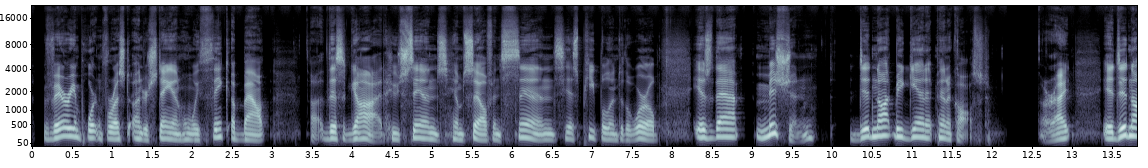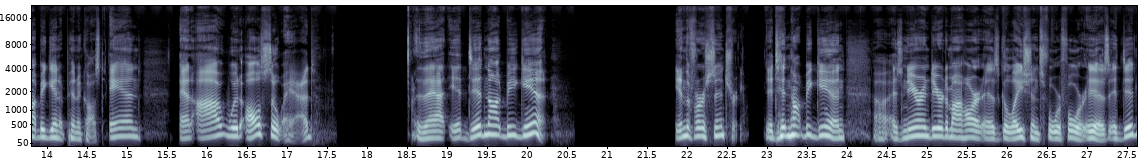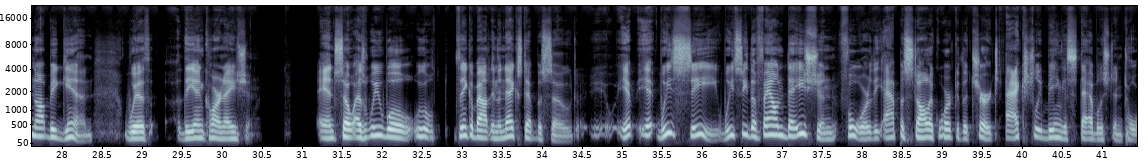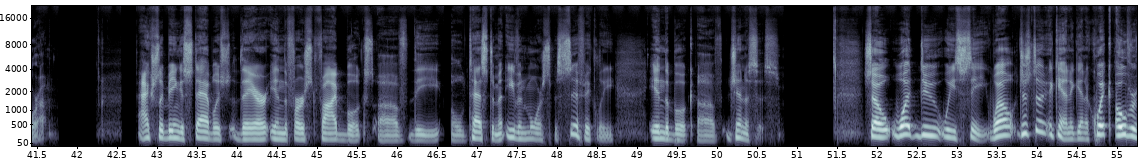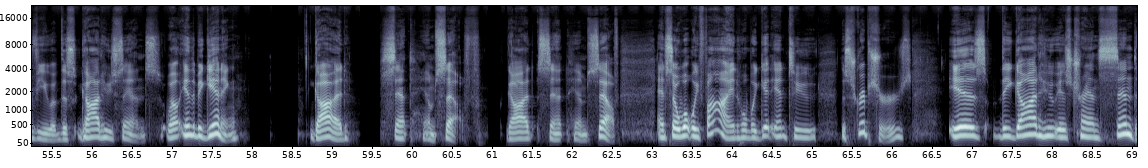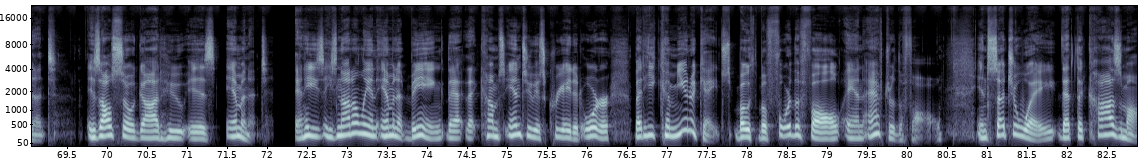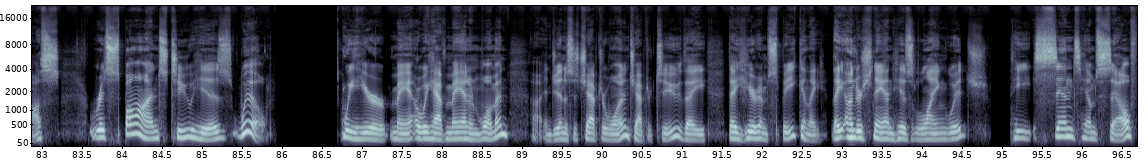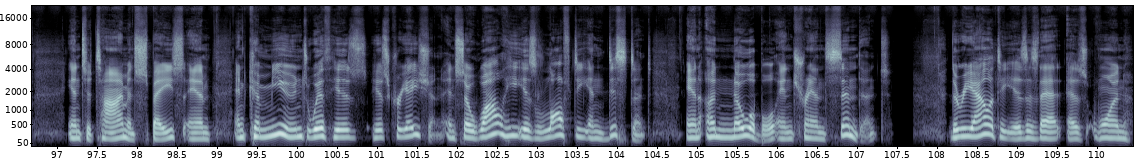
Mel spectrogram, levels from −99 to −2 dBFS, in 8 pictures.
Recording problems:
none

